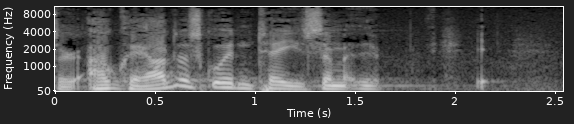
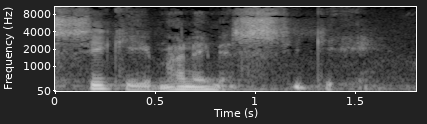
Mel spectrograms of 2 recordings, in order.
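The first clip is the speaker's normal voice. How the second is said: deep, low, hushed, otherworldly demon voice; 6 semitones lower, 5 dB quieter than usual. Retelling what it said when told to come out of her: deep voice. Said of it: "it said in a deep voice".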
